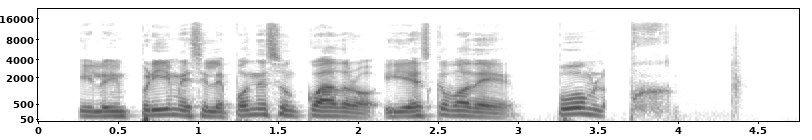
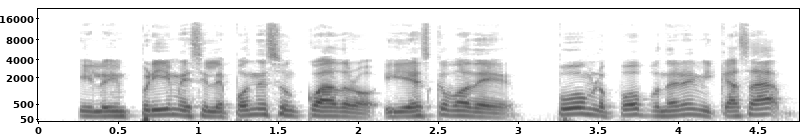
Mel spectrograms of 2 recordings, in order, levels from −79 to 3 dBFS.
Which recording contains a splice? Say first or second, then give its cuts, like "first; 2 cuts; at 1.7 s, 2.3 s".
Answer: first; 1 cut; at 3.5 s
